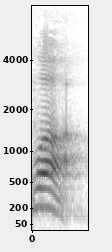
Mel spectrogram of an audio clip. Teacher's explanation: दांत पर हम होठ को रखते हैं होठ पर हम दांत को रखते हैं यानी कि दंत और ओष दोनों से हम इसका उच्चारण करते हैं · वकारस्य यानी वकार का, यानी व व वर्ण का उच्चारण स्थान दंत और ओष्ठ दोनों है ना। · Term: दंतोष्ठ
